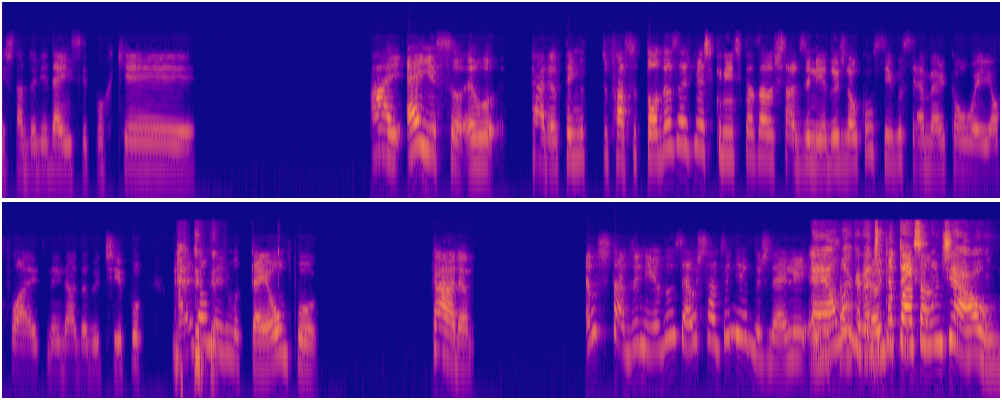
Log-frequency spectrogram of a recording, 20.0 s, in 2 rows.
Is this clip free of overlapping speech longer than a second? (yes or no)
no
